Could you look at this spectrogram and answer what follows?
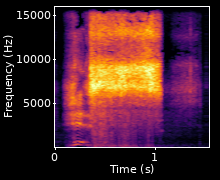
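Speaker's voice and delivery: drawn-out, loud sibilant hiss; the word "hiss" stretched into the sound; skunk hiss. A narrator's reading. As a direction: hiss it out long like an angry skunk. Skunk hisses in the excerpt.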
